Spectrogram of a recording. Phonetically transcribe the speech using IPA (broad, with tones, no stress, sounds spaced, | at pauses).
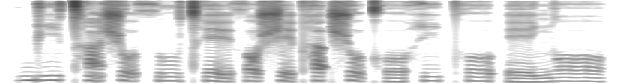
b i˦ tʰ ã˦˨ ʃ o̰˦˨ θ u˦ tʰ ḛ˦˨ ɪ̯ θ ɔ̰˦˨ ʃ ḛ˦˨ pʰ ä˦ ʔ ʃ o̰˦˨ kʰ o˨ h i˦ pʰ o˦ ʔ e˨ ɲ ɔ˦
